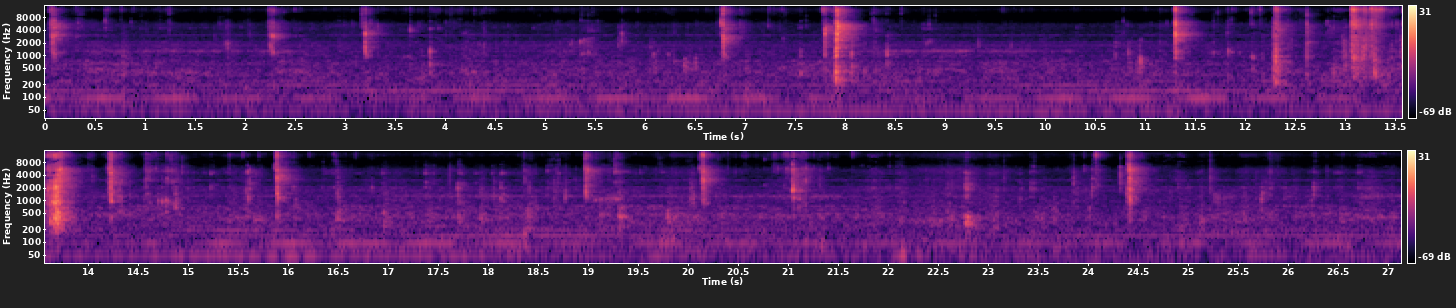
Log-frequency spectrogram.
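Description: Close-up mouth sounds of eating with the hands: scattered wet smacks and chewing of pounded yam fufu in black soup, with a cluster of louder bites and smacks about halfway through as a piece of chicken is bitten and torn.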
